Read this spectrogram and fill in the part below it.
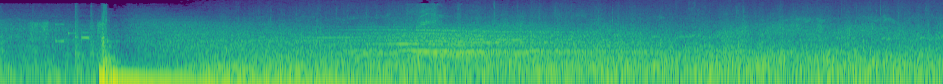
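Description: Air rushes loudly past a diving figure.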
